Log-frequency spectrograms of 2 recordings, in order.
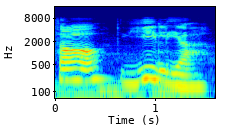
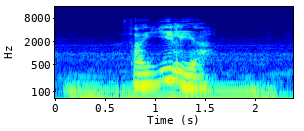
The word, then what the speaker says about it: Thargelia: Thargelia. Thargelia is how you pronounce it, with the emphasis on the ye part. Thargelia.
